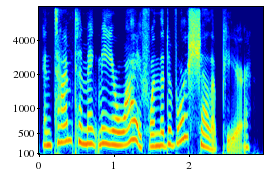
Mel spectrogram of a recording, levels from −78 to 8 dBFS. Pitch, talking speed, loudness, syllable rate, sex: 280 Hz, 240 wpm, -15 LUFS, 5.4 syllables/s, female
